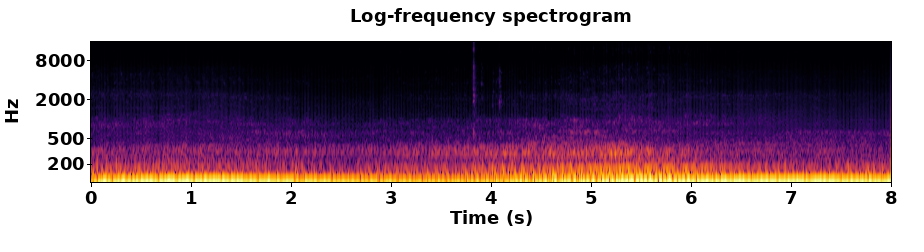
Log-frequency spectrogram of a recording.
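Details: 5.3 LS swap Mustang with MSD carburetor conversion: steady deep rumble held at constant raised speed, starts and dies; fast idle, owner suspects carburetor, timing or vacuum leak, unconfirmed.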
